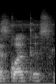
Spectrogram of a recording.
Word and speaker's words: cuates: It's carnitas los Juates, I think, or some shit. How do you say twins again? – Yeah, cuates.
